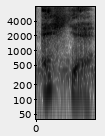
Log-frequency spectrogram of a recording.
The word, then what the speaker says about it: Ehyeh: The pronunciation is Ehyeh, with the emphasis on the first syllable. The eh sound is open, relaxed, like the beginning of egg. The eh sound ends with a slight aspirated breath, almost like a sigh.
